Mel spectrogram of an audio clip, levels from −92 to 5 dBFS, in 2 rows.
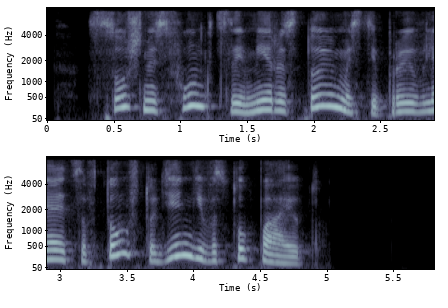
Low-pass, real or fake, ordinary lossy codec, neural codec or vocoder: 7.2 kHz; fake; MP3, 64 kbps; codec, 16 kHz, 4.8 kbps, FACodec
